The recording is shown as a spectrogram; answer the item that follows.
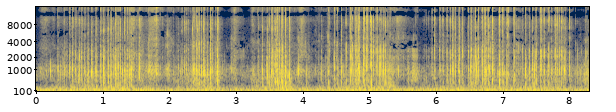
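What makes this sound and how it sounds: Long nails tap and rub the leather of a small black leather kiss-lock coin purse with a metal frame, held in both hands. Soft, continuous scratchy rubbing and light tapping sit over a steady low hum.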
